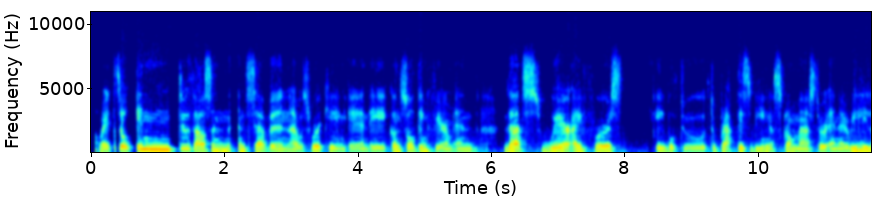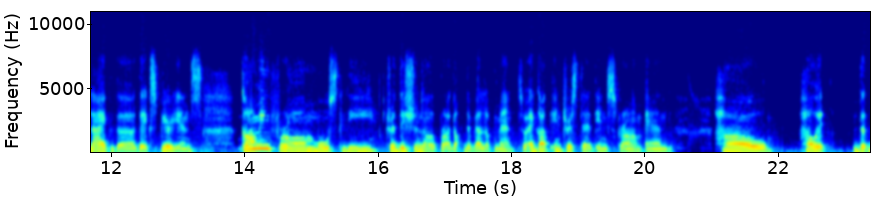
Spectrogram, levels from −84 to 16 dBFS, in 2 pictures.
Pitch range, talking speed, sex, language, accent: 160-210 Hz, 125 wpm, female, English, Filipino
